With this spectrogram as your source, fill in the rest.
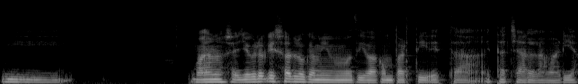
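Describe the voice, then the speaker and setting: A man speaks at a moderate pace in a fairly low voice with fairly even intonation. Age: 20s. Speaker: podcast host, student of a spiritual course. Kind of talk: interview conversation. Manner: halting, with many repetitions.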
